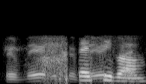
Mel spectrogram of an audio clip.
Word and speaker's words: C'est si bon: C'est si bon.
